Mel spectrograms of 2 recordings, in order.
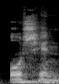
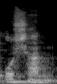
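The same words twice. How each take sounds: First: ওশেন said with an "e" in the second syllable, o-shen; the right ওশেন, clear "she" not "shaa"; correct pronunciation. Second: ওশান said with a broad open "a" in the second syllable, o-shaan; the common mistaken ওশান, second vowel like "aa"; wrong pronunciation. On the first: Teacher to students, giving the correct form: ওশেন with "e". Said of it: "এটার সঠিক উচ্চারণ হবে". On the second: Teacher to students, showing the common mistake: ওশান with a long "aa". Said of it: "ওশান বলা যাবে না". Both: Shown as a demonstration.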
